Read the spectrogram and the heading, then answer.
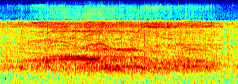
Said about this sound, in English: You can hear the burst of applause, I'm sure, from the microphones. I'll turn it around for just a moment so that you may get the full force of it.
